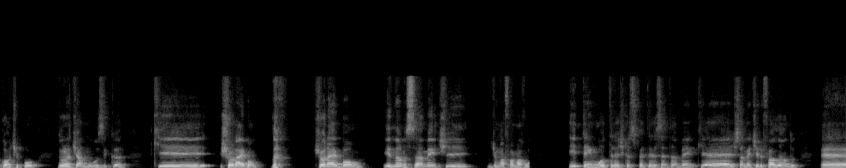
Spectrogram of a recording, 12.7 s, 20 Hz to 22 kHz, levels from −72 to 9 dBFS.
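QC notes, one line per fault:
7.92–7.94 s, compressed frames skipped. The speech jumps forward, and roughly a third of a second of audio is gone. A run of whole compressed frames was never decoded, either because they were missing from the stream or because the decoder rejected them as damaged. The size of the gap points to about ten frames dropped together.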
